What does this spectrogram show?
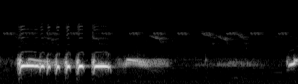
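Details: Lure call of a local zebra dove in kerot and bekur style: a fast run of stuttered coos, then a smoother drawn-out coo, followed by soft pieces and faint high chirps in the background.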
